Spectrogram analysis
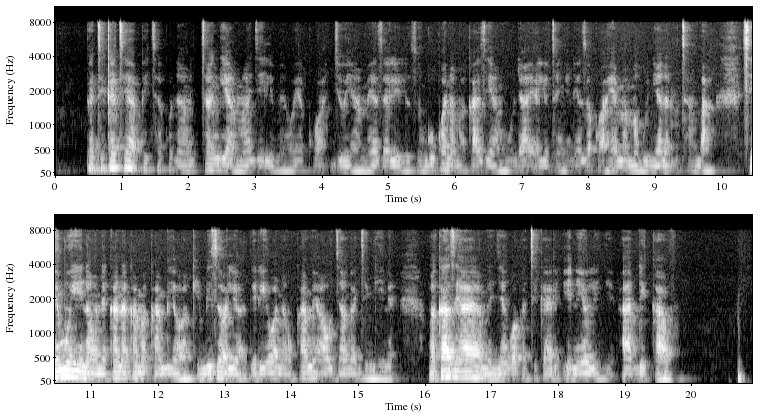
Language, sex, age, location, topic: Swahili, male, 18-24, Kisii, health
